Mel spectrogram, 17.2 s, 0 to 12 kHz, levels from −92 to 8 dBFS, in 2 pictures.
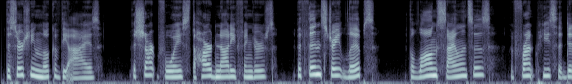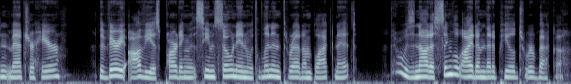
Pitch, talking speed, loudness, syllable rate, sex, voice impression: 210 Hz, 180 wpm, -18 LUFS, 5.1 syllables/s, female, feminine, adult-like, thin, tensed, powerful, bright, clear, fluent, intellectual, friendly, lively, slightly strict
